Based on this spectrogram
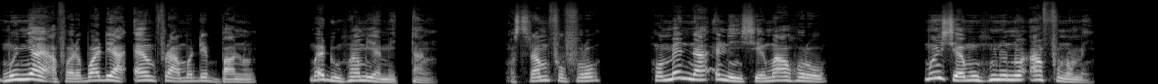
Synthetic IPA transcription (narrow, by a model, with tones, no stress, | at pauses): mʊ̃˦ɲã˦˨a˨fɔ˨ɾɪ˨bɔ˦dɪ˦a˨ʔɛ˦m˦fɾa˨mʊ̃˦dɪ˦ba˨nʊ̃˦ | mʊ̃˦æ˦du˨ɦu˦ã˦mjɛ˨mɪ̃˨tʰã̰˨ŋ | ɔ˨sɾã˦m˦fʊ˨fʊ˦ɾʊ˦ | hʊ̃˨mɪ̃ː˦ã˦nɪ̃˨ɕi˨æ˨mũ˦a˦ɦʊ˦ɾʊ˦ | mʊ̃˦n̩˦ɕi˨æ˨mũ˦ɦũ˦nũ˦nʊ̃˦ʔa˦fʊ˨nʊ̃˨mɪ̰̃˨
